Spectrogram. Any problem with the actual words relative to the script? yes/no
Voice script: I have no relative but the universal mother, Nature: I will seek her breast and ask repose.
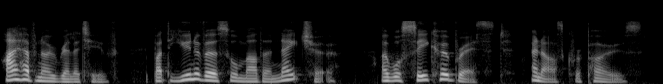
no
